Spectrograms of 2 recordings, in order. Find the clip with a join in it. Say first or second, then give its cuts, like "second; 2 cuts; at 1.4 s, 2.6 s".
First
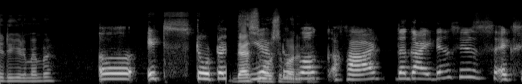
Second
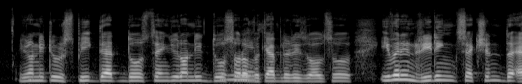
first; 1 cut; at 2.3 s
